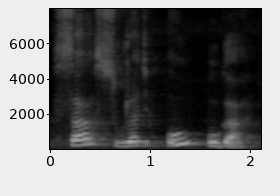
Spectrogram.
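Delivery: slow, halting "स सूरज उ उगा"; stuttering child demo. Shown as a demonstration. Teacher showing how a child stammers, slow halting "स सूरज उ उगा". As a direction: stutter on the first sounds, breaking off after "स" and "उ". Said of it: "रुक रुक कर बोलता है".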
